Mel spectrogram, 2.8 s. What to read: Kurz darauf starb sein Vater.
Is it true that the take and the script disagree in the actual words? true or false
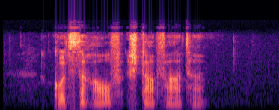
true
